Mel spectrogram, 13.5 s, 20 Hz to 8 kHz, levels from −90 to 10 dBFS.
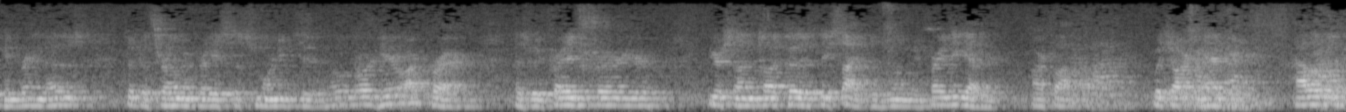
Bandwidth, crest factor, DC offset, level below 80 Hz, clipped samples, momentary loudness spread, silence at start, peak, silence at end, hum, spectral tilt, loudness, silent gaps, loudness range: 7.6 kHz; 16 dB; under 0.1%; -50 dBFS; under 0.1%; 10 LU; 0 s; -2 dBFS; 0 s; none; -7.5 dB/octave; -18 LUFS; none; 2 LU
